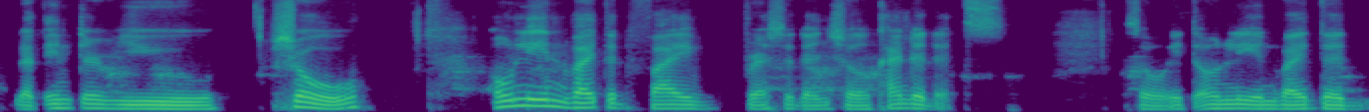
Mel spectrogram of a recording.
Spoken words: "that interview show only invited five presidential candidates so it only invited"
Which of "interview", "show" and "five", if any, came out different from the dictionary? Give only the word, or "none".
none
